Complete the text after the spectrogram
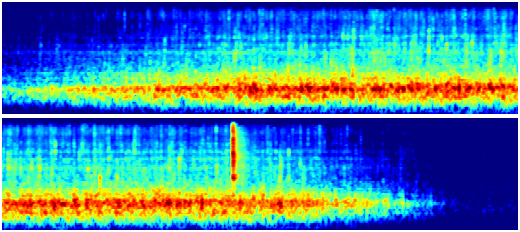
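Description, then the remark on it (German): A kettle of soft water from East Frisia boils for tea with a steady, dense, rumbling bubble and hiss, fairly loud, then cuts off abruptly near the end. No one speaks. “Zuerst wird das gute weiche Wasser aus Ostfriesland gekocht.”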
